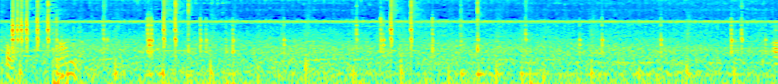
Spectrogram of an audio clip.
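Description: A bicycle rolls over a paved road, rattling over bumps.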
